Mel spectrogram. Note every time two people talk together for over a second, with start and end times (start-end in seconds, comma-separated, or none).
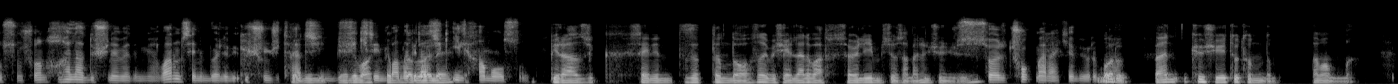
2.9-4.5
